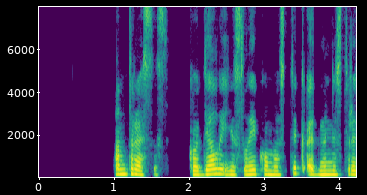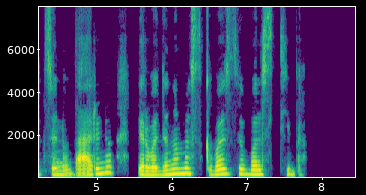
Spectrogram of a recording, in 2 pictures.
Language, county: Lithuanian, Vilnius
